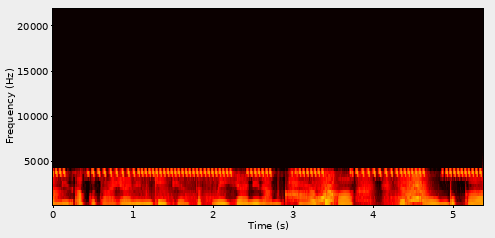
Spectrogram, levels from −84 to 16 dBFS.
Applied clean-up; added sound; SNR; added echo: none; Cricket + Zipper (clothing); 0 dB; none.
